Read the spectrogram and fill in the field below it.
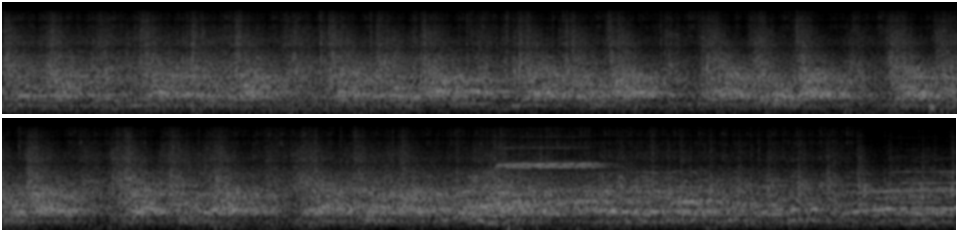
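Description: A large crowd claps in a steady rhythm in an echoing hall.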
